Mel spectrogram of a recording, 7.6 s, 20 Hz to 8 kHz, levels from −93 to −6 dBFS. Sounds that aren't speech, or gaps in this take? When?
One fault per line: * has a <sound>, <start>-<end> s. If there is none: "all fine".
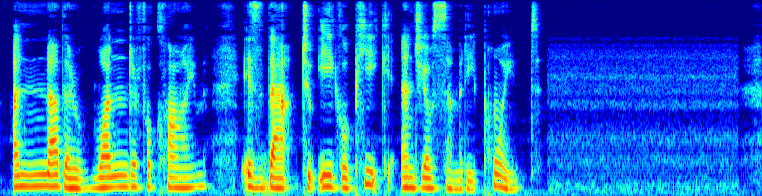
all fine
